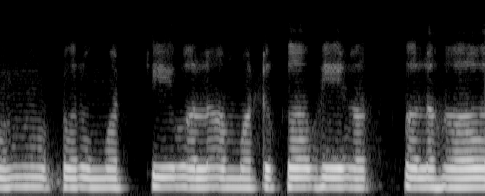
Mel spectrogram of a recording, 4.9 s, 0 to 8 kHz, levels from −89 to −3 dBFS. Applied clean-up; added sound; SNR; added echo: neural mask model DeepFilterNet 3.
